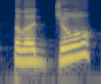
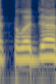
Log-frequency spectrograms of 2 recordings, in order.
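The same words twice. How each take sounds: First: توجہ with final "o", ta-waj-jo; corrected ending. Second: توجہ with final "a", ta-waj-ja; common mispronunciation. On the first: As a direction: finish توجہ on a drawn "jo". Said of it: "بلکہ توجہ". (توجہ، آخر میں پیش کے ساتھ) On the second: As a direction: finish توجہ on "ja". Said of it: "توجہ نہیں پڑھیں گے". (توجہ، آخر میں زبر کے ساتھ) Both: Shown as a demonstration.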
